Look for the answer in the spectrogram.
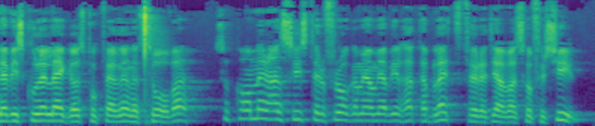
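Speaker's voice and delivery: usual speaking voice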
